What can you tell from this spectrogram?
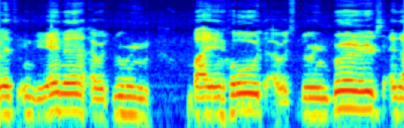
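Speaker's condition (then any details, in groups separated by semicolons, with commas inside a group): Cerebral palsy; present from birth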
